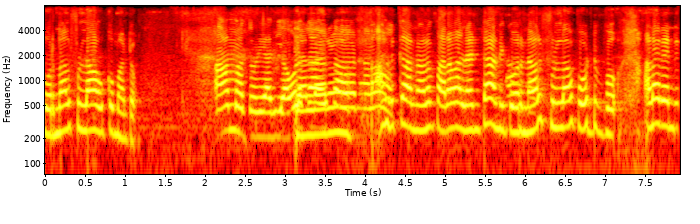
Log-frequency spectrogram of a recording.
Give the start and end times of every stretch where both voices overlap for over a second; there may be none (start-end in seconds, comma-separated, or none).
none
